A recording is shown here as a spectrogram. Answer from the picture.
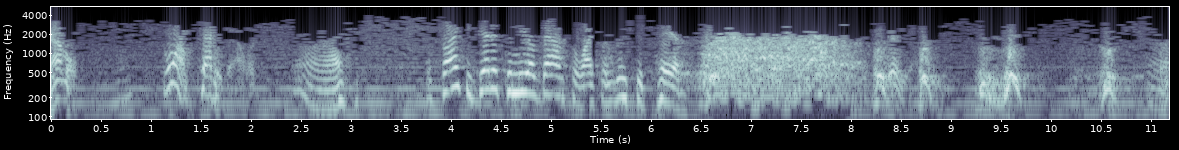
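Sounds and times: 
speech: 0:00.0 - 0:00.4, 0:01.1 - 0:07.1, 0:08.2 - 0:09.9
broadband noise: 0:00.0 - 0:11.1
dog barking: 0:06.5 - 0:09.8, 0:10.4 - 0:10.8.

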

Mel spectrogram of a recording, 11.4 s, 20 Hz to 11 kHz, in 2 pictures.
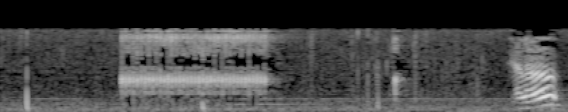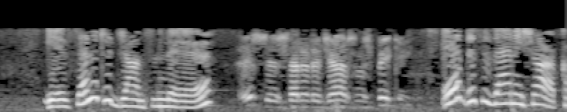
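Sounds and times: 
telephone ringing over the line: 0:01.2 - 0:02.9
speech: 0:05.2 - 0:11.3.

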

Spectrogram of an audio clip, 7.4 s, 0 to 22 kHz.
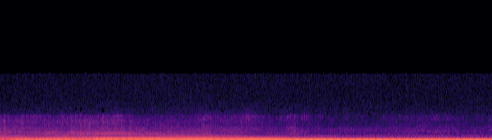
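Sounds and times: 
fighter plane piston engine revving for takeoff: 0:00.0 - 0:07.3.

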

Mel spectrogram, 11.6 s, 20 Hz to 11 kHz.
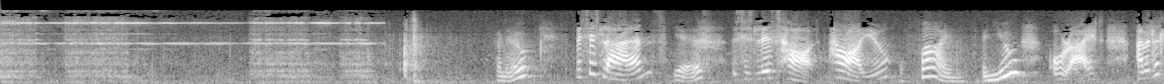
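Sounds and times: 
telephone ringing in electronic bursts: 0:00.0 - 0:04.0
speech: 0:05.0 - 0:11.6.

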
